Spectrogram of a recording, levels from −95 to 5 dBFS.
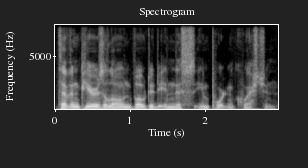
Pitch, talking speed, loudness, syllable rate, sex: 110 Hz, 160 wpm, -16 LUFS, 5.2 syllables/s, male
